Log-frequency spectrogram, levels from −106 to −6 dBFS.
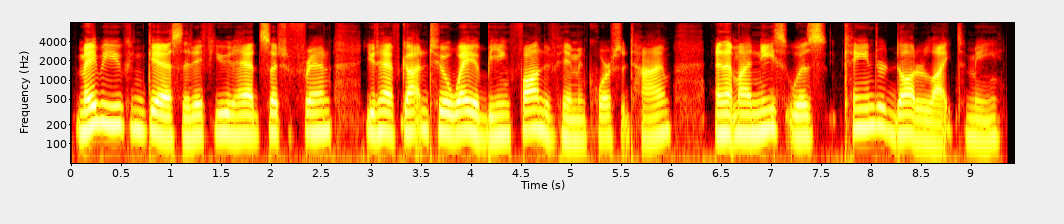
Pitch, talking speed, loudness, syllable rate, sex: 150 Hz, 230 wpm, -19 LUFS, 5.0 syllables/s, male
